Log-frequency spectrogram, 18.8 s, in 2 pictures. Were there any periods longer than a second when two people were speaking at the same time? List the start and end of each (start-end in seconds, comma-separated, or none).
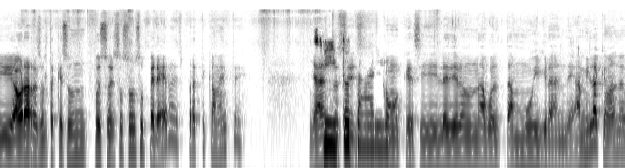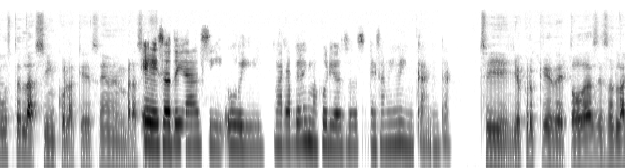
4.7-5.9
